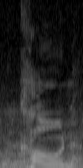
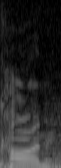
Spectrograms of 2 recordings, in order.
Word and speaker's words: Cohn: My name is Cohn. Back when I was known as Kahn. It's a pronunciation issue.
